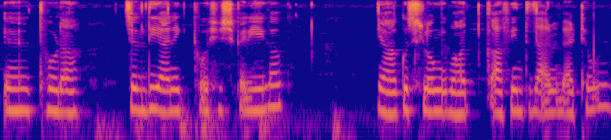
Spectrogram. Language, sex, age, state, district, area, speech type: Urdu, female, 18-30, Uttar Pradesh, Lucknow, rural, spontaneous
